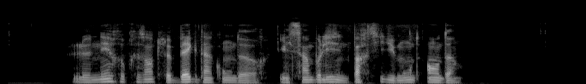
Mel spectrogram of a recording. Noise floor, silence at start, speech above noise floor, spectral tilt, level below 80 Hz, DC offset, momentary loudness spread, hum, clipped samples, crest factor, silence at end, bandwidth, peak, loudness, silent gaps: -78 dBFS; 0.75 s; 48 dB; -4.5 dB/octave; -62 dBFS; under 0.1%; 10 LU; none; under 0.1%; 26 dB; 1.25 s; 9.4 kHz; -6 dBFS; -29 LUFS; none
